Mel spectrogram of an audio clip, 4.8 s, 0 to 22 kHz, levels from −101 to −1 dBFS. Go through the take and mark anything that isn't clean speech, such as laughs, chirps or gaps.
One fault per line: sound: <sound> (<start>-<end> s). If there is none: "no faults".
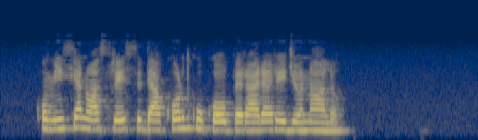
no faults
